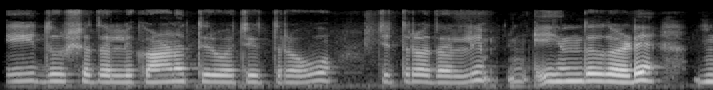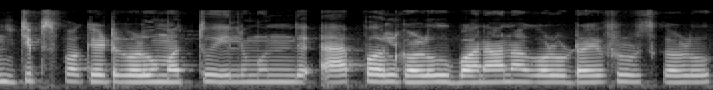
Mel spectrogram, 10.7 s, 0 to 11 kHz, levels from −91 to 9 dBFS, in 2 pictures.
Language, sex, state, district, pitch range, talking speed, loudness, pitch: Kannada, female, Karnataka, Shimoga, 210-225 Hz, 105 wpm, -18 LUFS, 215 Hz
